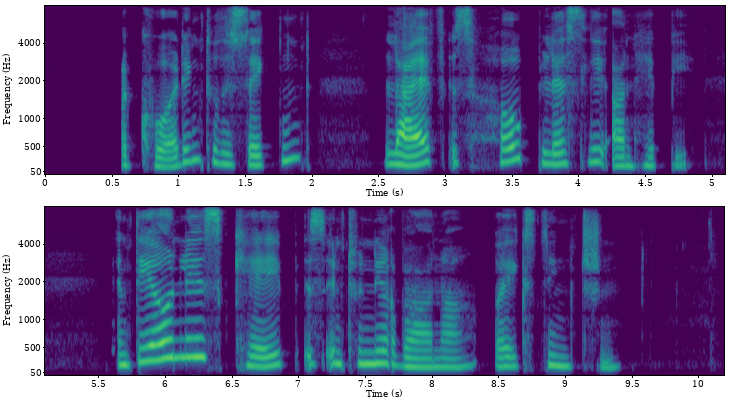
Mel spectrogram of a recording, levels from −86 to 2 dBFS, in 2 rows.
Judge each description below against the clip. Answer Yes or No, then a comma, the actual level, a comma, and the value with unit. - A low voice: No, medium, 185 Hz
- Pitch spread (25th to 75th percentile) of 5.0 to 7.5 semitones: Yes, wide, 5.5 semitones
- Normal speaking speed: No, slow, 100 wpm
